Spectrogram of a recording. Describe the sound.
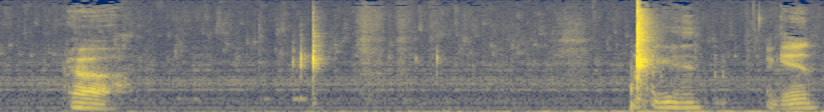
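A steady trickle of running water from a loud fish tank in a room fills the background, with a few sharp drips and snaps, while voices speak briefly over it.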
